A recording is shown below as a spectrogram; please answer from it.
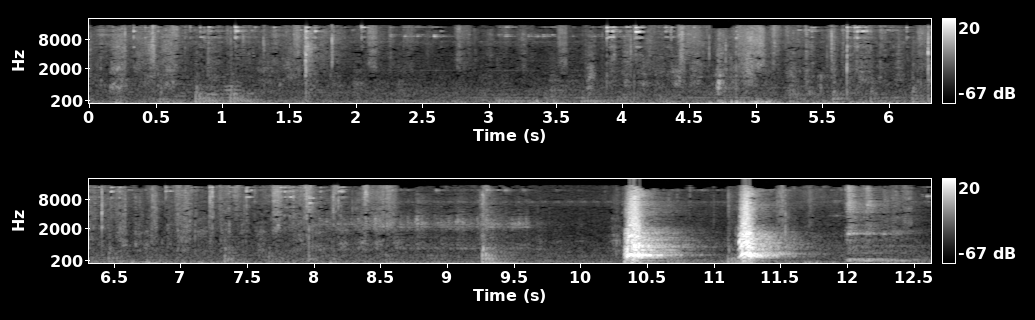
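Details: Jack, a German Shepherd, barks to ask for play: a long stretch of soft rustling and low household noise, then two sharp, loud barks about a second apart near the end.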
